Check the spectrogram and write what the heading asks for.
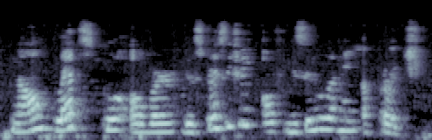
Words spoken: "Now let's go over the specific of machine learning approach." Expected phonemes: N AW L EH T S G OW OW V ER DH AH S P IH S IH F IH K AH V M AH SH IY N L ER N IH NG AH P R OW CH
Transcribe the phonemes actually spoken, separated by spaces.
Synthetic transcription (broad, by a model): N AW L EH T S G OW OW V ER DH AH S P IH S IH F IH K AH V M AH S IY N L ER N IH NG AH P R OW CH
